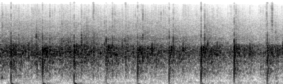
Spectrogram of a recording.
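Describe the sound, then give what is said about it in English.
An audience claps through a church service, a dense and steady patter of applause that stays even from start to finish. “put your hands together. Let's welcome everyone watching online for this service.”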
